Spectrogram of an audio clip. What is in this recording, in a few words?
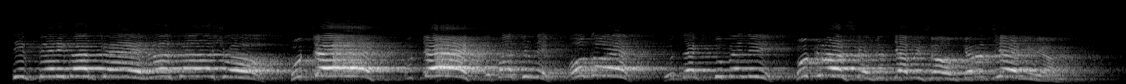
walla rus mountain battle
